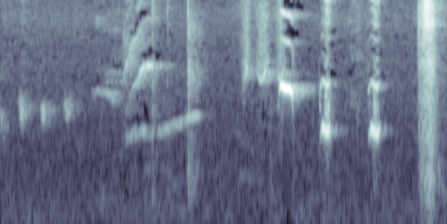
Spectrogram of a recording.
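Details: Greater green leafbird, master song for training pet birds: three soft whistled notes, then rising slurred whistles, several loud sharp chirps and a final harsh noisy burst.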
